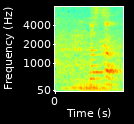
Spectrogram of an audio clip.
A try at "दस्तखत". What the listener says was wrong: दस्तखत भैया भैया दस्तक नहीं दस्तखत।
